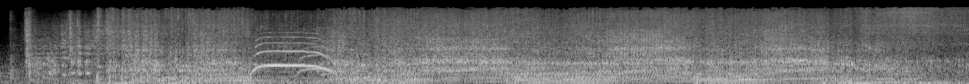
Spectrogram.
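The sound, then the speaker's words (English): A loud engine cranks over and catches, then roars steadily and revs for several seconds. A brief rising-and-falling whoop cuts through early on. “That's what we want to hear. Yeah. I'm so proud of your engine work”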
